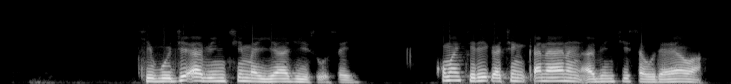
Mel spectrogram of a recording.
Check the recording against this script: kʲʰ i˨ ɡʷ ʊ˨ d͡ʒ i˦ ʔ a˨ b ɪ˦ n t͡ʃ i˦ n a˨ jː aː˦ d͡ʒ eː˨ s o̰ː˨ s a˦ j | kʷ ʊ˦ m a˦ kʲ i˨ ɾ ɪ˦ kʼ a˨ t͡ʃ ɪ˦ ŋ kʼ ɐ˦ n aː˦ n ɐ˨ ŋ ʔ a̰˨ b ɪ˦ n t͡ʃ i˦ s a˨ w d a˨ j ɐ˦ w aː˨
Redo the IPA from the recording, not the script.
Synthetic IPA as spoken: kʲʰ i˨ ɡʷ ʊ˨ d͡ʒ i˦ ʔ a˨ b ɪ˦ n t͡ʃ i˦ m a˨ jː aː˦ d͡ʒ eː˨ s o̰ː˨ s a˦ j | kʷ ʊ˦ m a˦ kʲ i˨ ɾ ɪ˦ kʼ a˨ t͡ʃ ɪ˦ ŋ kʼ ɐ˦ n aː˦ n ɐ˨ ŋ ʔ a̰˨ b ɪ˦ n t͡ʃ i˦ s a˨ w d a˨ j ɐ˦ w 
